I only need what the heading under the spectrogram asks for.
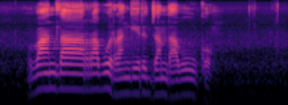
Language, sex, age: Tsonga, male, 19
